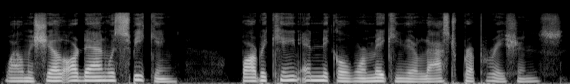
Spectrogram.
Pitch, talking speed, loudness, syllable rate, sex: 155 Hz, 135 wpm, -18 LUFS, 5.3 syllables/s, female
